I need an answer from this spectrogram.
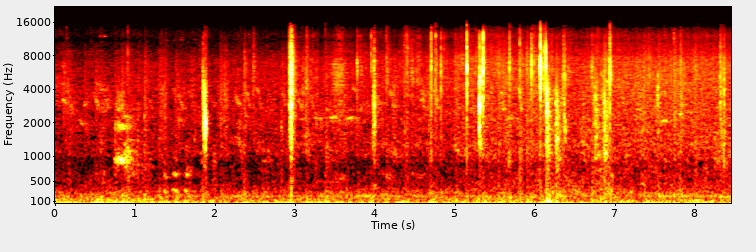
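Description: A person chewing food with a mouth close to the microphone, giving irregular sharp clicks and smacks about once a second, with birds calling faintly in the background.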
